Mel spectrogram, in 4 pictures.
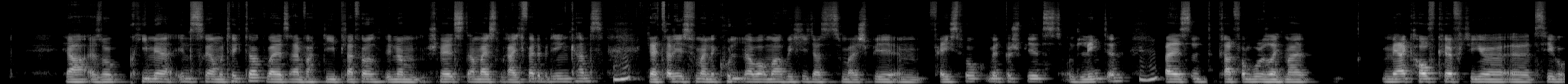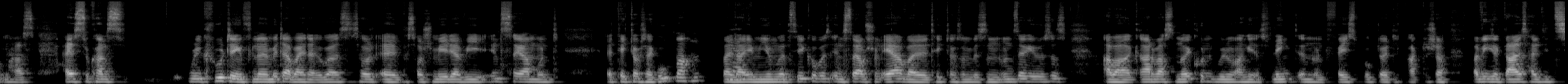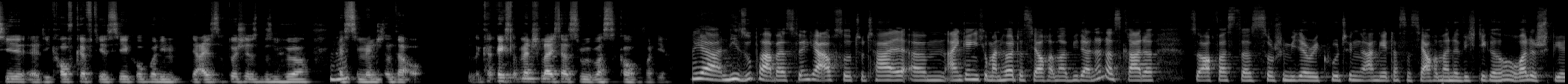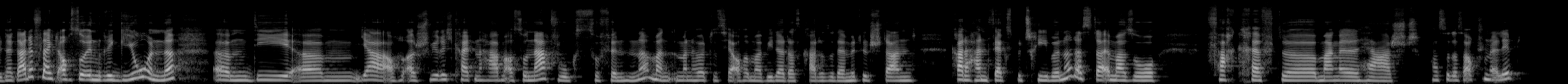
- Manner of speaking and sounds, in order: in English: "Recruiting"; in English: "Social-Media-Recruiting"
- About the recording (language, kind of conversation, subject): German, podcast, Wie entscheidest du, welche Chancen du wirklich nutzt?
- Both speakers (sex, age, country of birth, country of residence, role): female, 45-49, Germany, Germany, host; male, 18-19, Germany, Germany, guest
